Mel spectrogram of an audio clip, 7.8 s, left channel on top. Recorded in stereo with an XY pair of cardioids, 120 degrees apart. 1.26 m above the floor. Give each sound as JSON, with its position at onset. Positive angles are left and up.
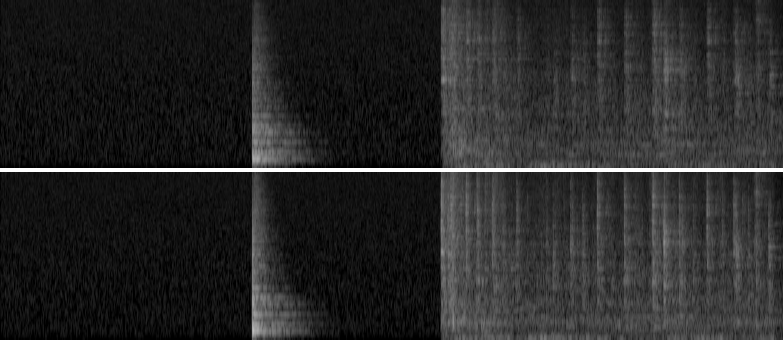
{"t": 2.5, "sound": "a snare drum", "azimuth_deg": -45, "distance_m": 1.3}
{"t": 4.4, "sound": "a crack", "azimuth_deg": -70, "distance_m": 2.5}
